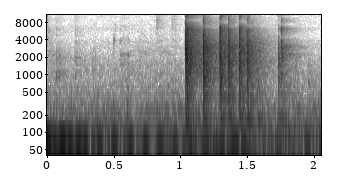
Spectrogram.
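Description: Dice are rolled to decide the order of turns, tumbling and clattering across a hard surface in a quick burst of sharp clicks that trail off after about a second, following a moment of near silence. Moderately loud, with no talking.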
